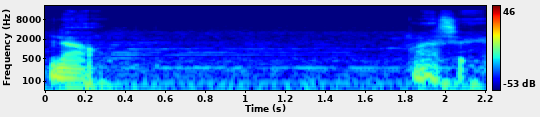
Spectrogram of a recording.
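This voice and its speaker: A man voicing a calm, melancholy game machine that narrates with solemn, subdued resignation. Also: extremely slow, whispered, soft background music. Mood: resigned, solemn.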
